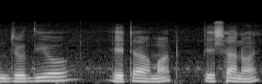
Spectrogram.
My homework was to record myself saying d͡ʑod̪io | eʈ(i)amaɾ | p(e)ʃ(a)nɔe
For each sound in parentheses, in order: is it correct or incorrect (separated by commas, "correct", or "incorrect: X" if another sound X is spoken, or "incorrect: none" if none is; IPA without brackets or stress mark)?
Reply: incorrect: a, correct, correct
